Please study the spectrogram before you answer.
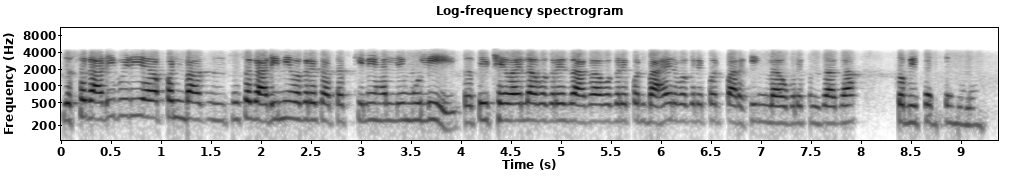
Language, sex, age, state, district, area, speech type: Marathi, female, 45-60, Maharashtra, Nagpur, urban, conversation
